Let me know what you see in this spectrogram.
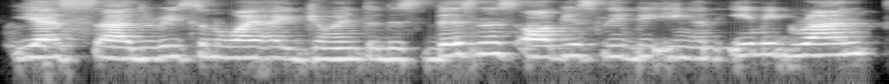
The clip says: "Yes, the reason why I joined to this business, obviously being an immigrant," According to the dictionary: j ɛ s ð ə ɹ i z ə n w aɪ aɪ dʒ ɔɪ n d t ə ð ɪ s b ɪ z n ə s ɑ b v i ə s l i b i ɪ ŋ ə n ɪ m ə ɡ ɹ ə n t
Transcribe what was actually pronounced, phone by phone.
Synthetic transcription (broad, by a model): j ɛ s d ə ɹ i s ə n w aɪ aɪ dʒ ɔɪ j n t ə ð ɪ s b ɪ s n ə s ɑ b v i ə s l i b i ɪ ŋ ə n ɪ m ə ɡ ɹ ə n t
